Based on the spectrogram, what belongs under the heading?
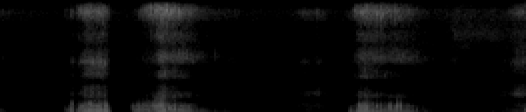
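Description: Repeated noisy, rattly breaths with short snorting bursts in a quiet room; snoring during sleep.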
